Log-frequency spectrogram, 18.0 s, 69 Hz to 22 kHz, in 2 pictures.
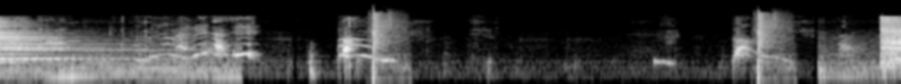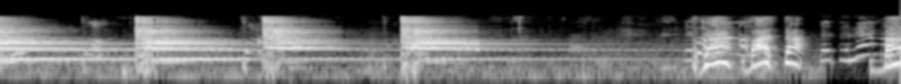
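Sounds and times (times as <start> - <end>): metallic bell-like clang: 0.0 - 1.8, 8.8 - 15.9.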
